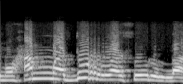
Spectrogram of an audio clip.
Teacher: இந்த மாதிரி வந்ததுன்னு சொன்னா, இந்த தாலையும் ராவையும் இணைத்திடணும். இந்த தன்வீனையும் இந்த ராவையும் இணைச்சிடணும். இணைத்து முஹம்மதுர் ரசூலுல்லாஹ் அப்படின்னு சொல்லணும். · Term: இணைத்தல்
